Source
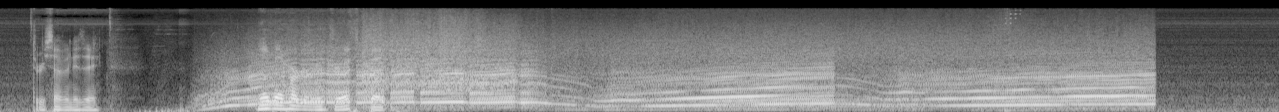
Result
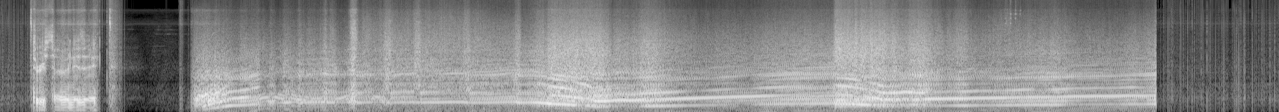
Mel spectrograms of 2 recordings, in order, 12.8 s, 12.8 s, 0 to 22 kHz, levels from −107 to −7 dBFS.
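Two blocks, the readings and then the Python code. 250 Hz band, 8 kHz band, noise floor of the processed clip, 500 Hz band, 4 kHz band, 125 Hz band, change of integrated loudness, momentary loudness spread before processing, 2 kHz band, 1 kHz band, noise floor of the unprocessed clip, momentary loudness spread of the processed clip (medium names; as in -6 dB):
+0.5 dB, +11.5 dB, -58 dBFS, +2.5 dB, +10.5 dB, -10.0 dB, +3.5 dB, 12 LU, +5.5 dB, +3.5 dB, -49 dBFS, 10 LU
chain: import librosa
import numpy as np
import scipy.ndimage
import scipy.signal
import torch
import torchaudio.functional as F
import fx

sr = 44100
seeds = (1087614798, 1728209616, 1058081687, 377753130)

y = scipy.signal.sosfilt(scipy.signal.butter(2, 460.0, 'highpass', fs=sr, output='sos'), x)
y = fx.notch(y, sr, hz=1100.0, q=8.0)
y = fx.dynamic_eq(y, sr, hz=1000.0, q=0.76, threshold_db=-34.0, ratio=4.0, max_db=-5)
y = fx.leveller(y, sr, passes=5)
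y = fx.over_compress(y, sr, threshold_db=-18.0, ratio=-0.5)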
